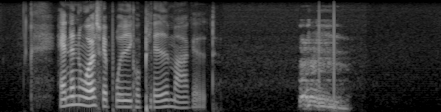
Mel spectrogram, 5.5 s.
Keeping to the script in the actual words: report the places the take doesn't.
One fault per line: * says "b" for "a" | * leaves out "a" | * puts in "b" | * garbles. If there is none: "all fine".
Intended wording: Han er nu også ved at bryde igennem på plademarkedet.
* leaves out "ved"
* leaves out "igennem"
